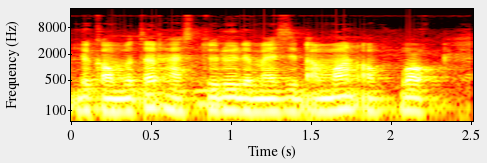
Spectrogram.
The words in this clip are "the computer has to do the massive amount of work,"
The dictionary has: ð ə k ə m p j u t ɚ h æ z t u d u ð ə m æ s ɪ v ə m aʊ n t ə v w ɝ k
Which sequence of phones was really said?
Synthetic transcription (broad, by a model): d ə k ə m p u t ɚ h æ s t u d u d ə m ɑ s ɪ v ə m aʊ n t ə f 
